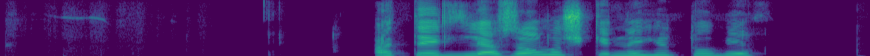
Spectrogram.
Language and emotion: Russian, neutral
